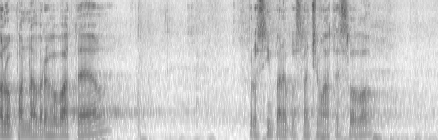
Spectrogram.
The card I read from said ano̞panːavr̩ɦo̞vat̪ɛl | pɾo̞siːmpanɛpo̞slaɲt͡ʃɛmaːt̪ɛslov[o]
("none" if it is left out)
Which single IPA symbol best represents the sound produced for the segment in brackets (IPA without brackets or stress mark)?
o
